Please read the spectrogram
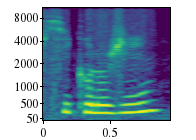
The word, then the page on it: psycho: French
